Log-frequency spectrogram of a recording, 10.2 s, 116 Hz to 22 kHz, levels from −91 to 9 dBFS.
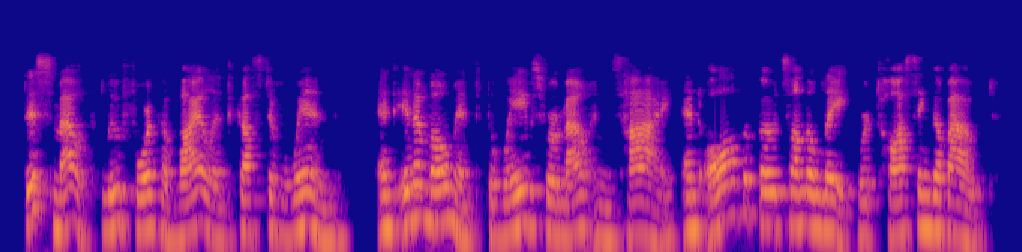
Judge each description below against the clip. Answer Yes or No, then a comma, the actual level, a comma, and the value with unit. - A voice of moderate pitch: Yes, medium, 180 Hz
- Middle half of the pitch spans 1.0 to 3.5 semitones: No, average, 4.2 semitones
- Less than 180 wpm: Yes, average, 165 wpm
